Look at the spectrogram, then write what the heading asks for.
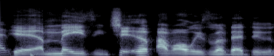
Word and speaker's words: Ch'p: Don't don't say it like it's like Kal-El with a with an apostrophe. Ch'p. That's an apostrophe. It's c h apostrophe p.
